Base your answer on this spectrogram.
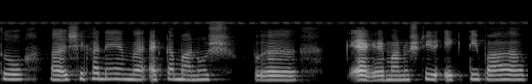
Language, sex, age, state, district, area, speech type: Bengali, female, 18-30, West Bengal, Kolkata, urban, spontaneous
